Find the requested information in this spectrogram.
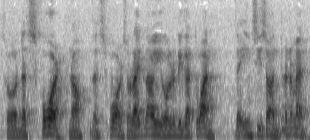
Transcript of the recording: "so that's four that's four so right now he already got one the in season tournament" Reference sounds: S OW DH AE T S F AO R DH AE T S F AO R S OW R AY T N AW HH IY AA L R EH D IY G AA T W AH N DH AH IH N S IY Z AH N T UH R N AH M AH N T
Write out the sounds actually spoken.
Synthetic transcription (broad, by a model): S OW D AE T S F AO R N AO T S F AO R S OW R AY T N AW HH IY AA L R EH D IY G AA T W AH N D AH IH N S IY S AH N T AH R N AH M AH N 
